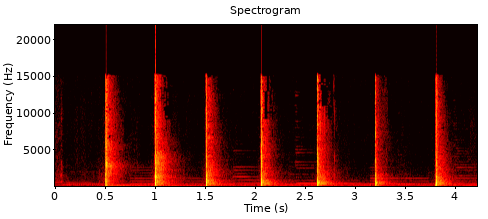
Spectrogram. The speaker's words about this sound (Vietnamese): Một hồi tiếng vỗ tay vang lên, Nhiếp Song Song chợt xoay người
